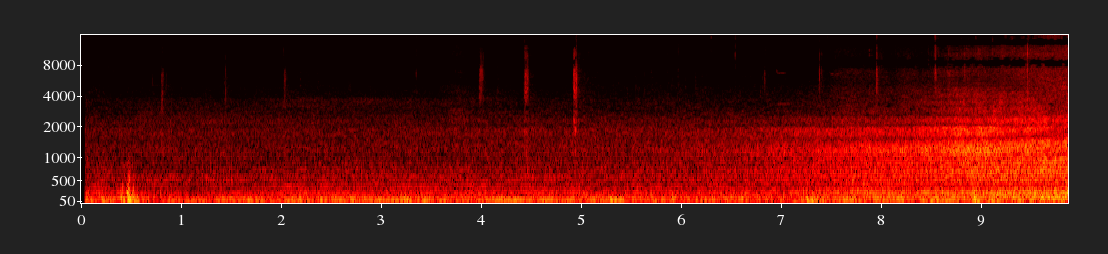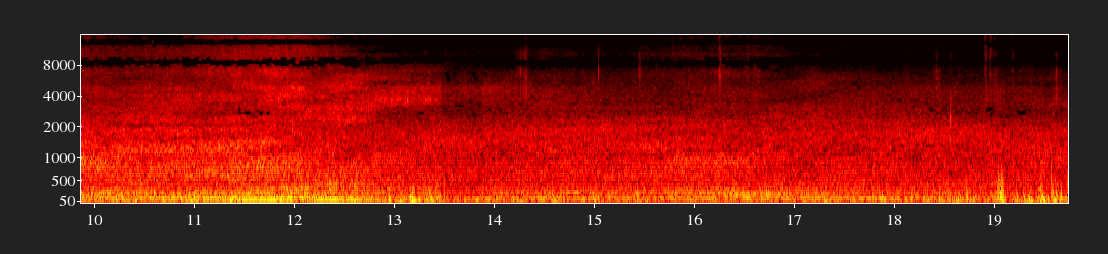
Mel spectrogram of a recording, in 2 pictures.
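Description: A bus running with a low engine rumble that grows louder from a little before halfway, as it draws near. It is loudest about two-thirds in, then eases back to a steady run.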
